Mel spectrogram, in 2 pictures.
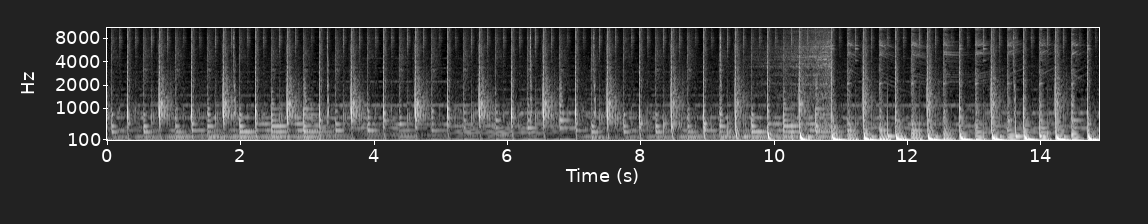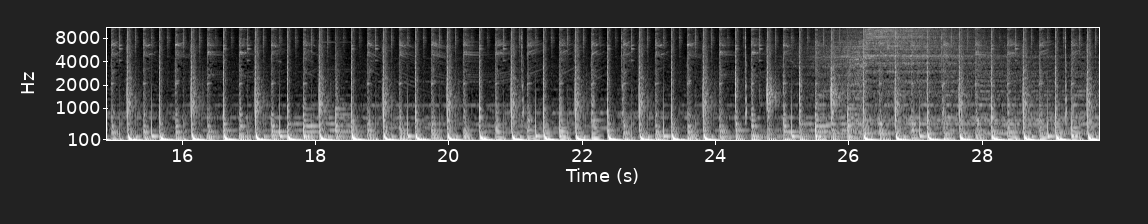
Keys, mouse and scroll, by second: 0.0-0.5 scroll down 1, 0.5 middle click, 4.0 middle click, 4.7-6.3 scroll down 1, 7.7-9.4 scroll down 1, 9.7 scroll down 1, 10.0 middle click, 15.4 middle click, 17.8-18.2 scroll up 1, 18.2 scroll down 1, 18.8 scroll up 1, 18.9-19.5 scroll down 1, 19.5-21.0 scroll down 1, 27.9-29.7 scroll up 1.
